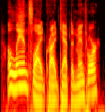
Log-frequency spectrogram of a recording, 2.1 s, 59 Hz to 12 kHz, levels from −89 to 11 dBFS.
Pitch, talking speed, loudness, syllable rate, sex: 135 Hz, 145 wpm, -16 LUFS, 5.2 syllables/s, male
